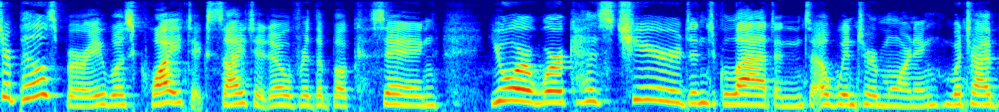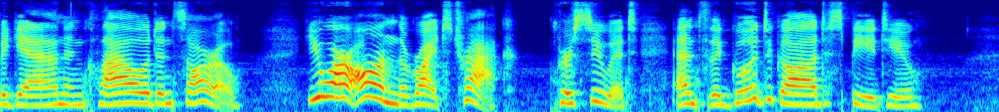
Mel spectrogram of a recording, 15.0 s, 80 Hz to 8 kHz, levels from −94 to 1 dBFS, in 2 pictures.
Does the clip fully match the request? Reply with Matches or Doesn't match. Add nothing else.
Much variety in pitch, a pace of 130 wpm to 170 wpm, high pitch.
Doesn't match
